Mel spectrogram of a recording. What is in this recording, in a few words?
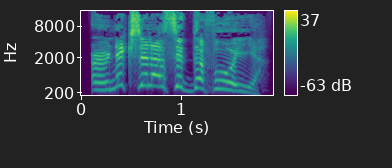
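French; 探奇（守望先锋2）; 终极技能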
